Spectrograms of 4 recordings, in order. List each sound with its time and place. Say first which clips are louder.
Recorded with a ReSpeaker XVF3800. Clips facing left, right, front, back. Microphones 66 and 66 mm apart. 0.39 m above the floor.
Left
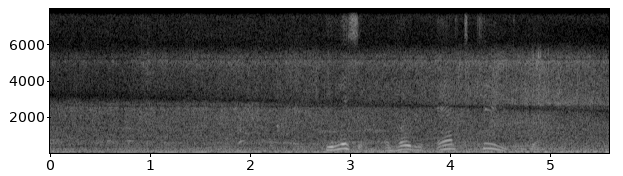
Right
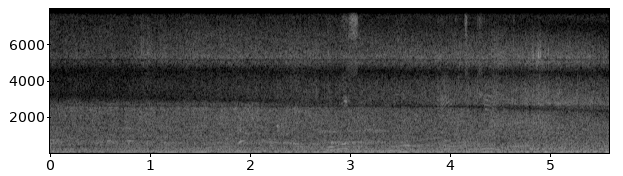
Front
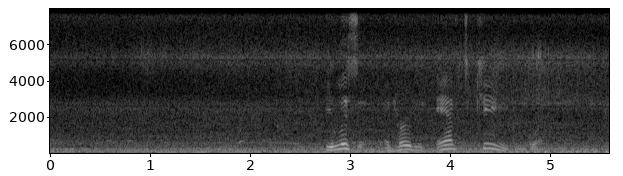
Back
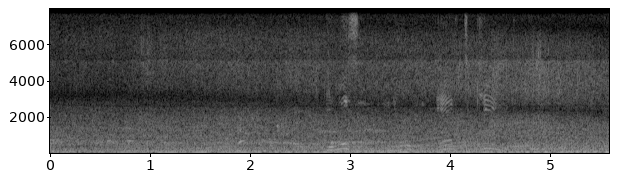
0.0 s a vehicle: right 1 dB, back 9 dB; 175° right; by 5.6 s 170° right
2.8 s a man speaking: left 13 dB, front 5 dB; 55° left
